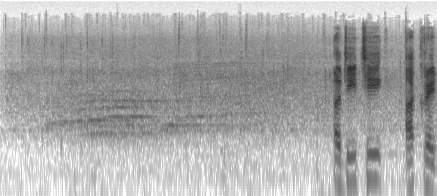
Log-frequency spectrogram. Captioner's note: audience cheers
